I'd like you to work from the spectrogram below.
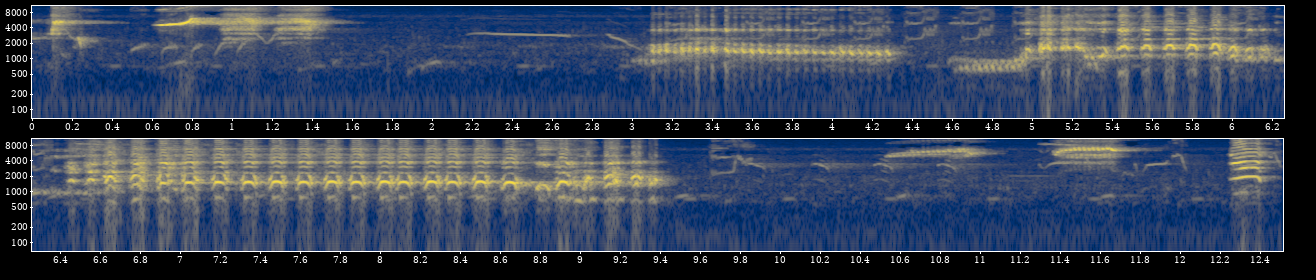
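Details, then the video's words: White-rumped shama song, a rare unusual phrase for training: scattered high whistles, a long buzzy churring stretch, then a fast chattering rattle of dense notes, ending with sharp high whistles. "Masteran murai batu tembakan langka, suara aneh tapi memukau lawan"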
